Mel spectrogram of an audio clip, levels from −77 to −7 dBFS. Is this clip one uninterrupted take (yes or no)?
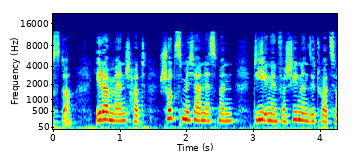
yes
